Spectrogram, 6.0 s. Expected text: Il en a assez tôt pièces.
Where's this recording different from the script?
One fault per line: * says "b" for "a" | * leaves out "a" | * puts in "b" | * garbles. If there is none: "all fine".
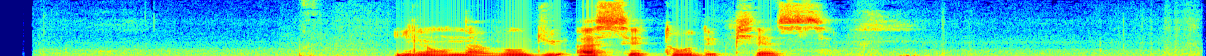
* puts in "vendu"
* puts in "des"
